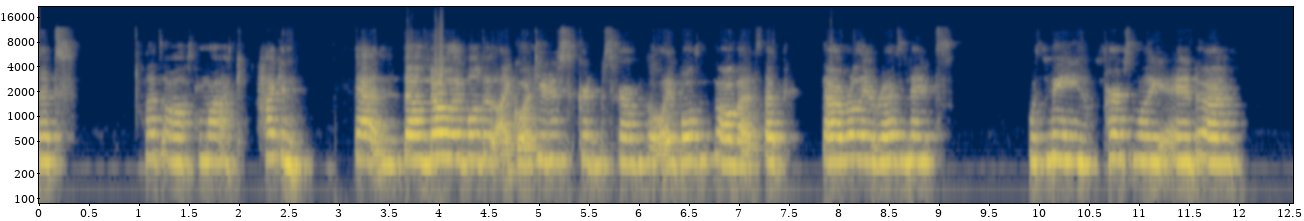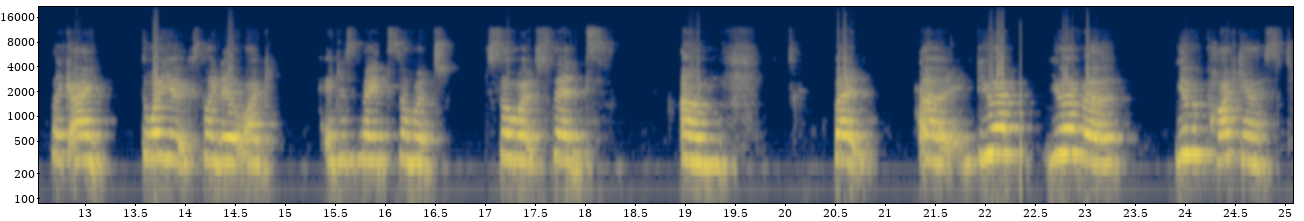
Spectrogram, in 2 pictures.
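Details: Dysarthria in an adult woman with cerebral palsy, in conversational speech.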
